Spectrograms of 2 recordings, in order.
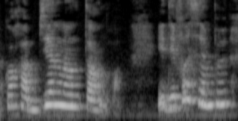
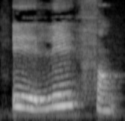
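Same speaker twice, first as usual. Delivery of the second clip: "Éléphant" slower and louder, in three beats; syllable by syllable; 5 dB louder, much slower than usual. Shown as a demonstration. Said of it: "Il y a donc trois syllabes". (« Éléphant » découpé en trois syllabes, bien fort)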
